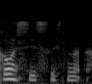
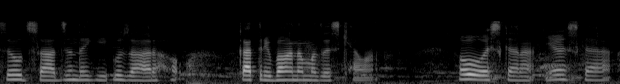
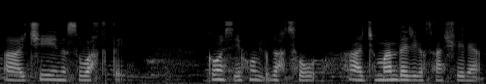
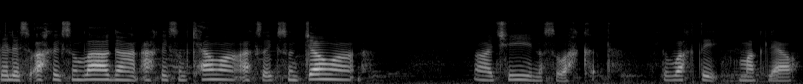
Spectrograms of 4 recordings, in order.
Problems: background sounds at intervals, background conversations at intervals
